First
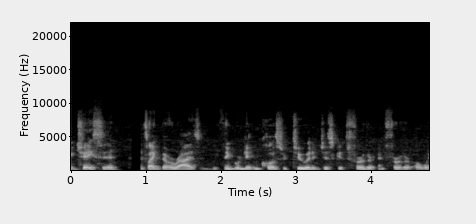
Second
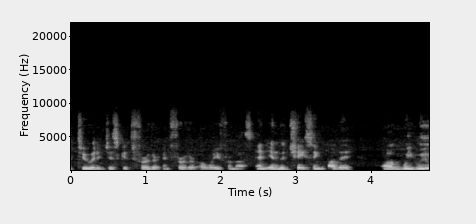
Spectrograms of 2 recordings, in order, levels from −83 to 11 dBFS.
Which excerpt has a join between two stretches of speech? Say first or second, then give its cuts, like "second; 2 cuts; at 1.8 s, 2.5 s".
first; 1 cut; at 1.0 s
